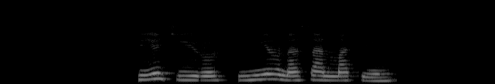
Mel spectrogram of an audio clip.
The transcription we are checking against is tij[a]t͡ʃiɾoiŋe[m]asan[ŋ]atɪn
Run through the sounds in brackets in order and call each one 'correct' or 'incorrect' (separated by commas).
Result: incorrect, incorrect, incorrect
